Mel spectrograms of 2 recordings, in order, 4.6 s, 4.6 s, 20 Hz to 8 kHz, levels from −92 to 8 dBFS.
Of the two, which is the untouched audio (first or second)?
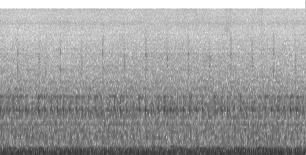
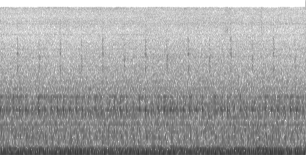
second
